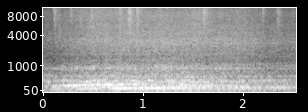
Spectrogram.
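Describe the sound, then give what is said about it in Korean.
A bus engine runs as it starts and drives off, a loud, steady, low mechanical drone with humming tones underneath and a faint whirring layer above. “그런 속에서 버스는 출발하고”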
